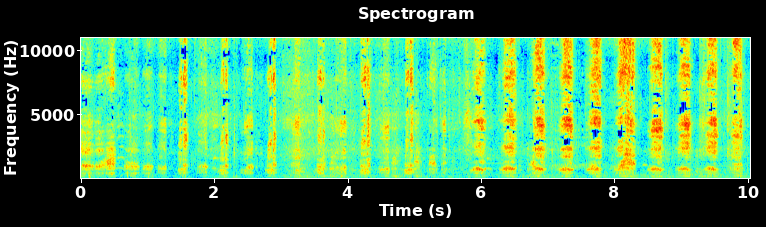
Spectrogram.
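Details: Muscovy ducks, three together at a farm, give a long run of soft, breathy puffs, slow and uneven at first, then a steady louder series of about two to three huffs per second.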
